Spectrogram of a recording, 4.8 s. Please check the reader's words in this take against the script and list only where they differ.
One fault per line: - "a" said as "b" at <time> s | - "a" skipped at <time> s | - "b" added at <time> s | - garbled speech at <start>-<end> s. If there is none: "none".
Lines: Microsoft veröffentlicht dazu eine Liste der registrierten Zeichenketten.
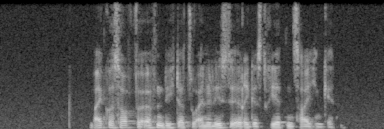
none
